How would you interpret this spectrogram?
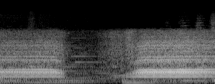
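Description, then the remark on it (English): A steam train whistle, heard through giant redwoods, gives two loud, hissing blasts with a brief dip between them, the second swelling back up and holding strong. No one speaks. “Hearing the train whistle through the giant redwoods, Tiny Tim decided not to stay here either.”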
